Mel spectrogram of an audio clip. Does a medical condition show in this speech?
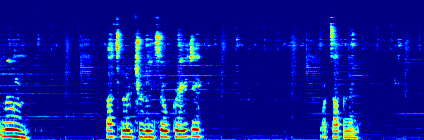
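Yes: quadriplegic cerebral palsy.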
